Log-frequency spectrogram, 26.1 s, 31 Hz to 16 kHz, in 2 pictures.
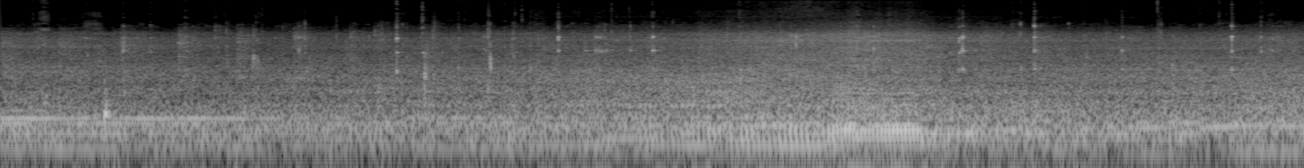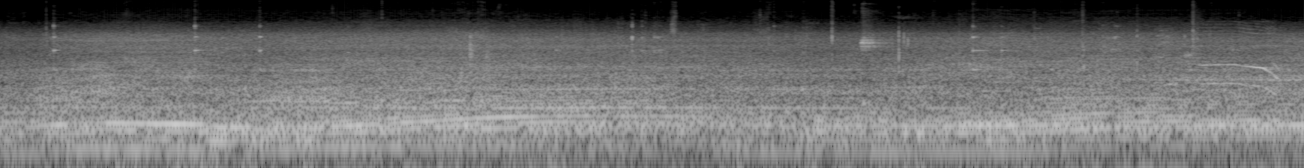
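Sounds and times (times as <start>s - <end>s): vehicle engine noise: 0.0s - 26.0s
cutlery clinking on ceramic bowl: 4.0s - 6.8s, 18.5s - 20.0s, 22.6s - 24.5s.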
